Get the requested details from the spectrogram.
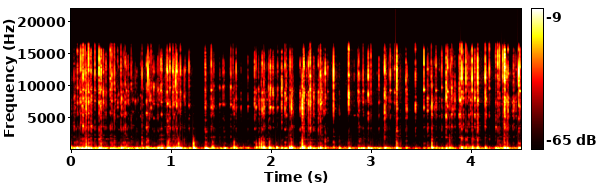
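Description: Long acrylic nails decorated with charms scratch and tap a hollow woven metal mesh microphone head. The result is a dense run of quick scratches and clicks with a heavy, boomy low end and bright crackling on top, with short taps standing out now and then.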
